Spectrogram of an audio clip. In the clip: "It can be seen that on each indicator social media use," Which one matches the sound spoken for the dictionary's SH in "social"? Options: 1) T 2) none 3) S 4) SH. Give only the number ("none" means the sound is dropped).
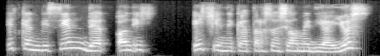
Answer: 3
